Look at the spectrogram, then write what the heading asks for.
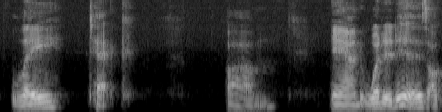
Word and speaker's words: LaTeX: the word latex so it's pronounced with a k lay tech and what it is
